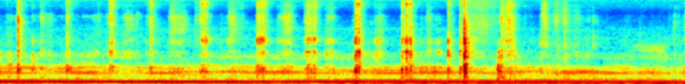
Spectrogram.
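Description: Paper being cut out by hand for a stained-glass windowed journal card, a series of soft crisp snips and rasps spread irregularly over several seconds over a steady low hum, close and quiet, no talking.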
